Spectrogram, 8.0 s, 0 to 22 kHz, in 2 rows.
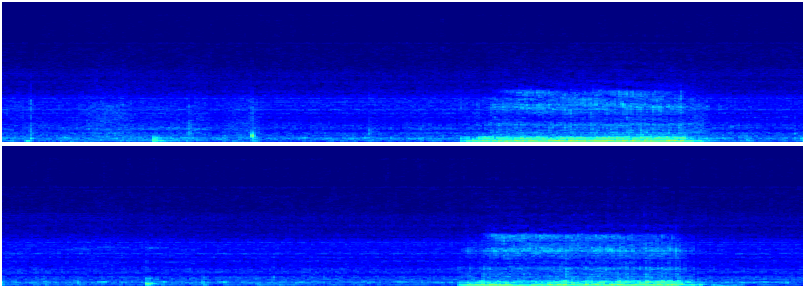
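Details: Four-year-old girl snoring "like a pneumatic drill" in early summer 2008: two steady, rumbling snores on the breath in, about 15 breaths a minute, over quiet room noise.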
